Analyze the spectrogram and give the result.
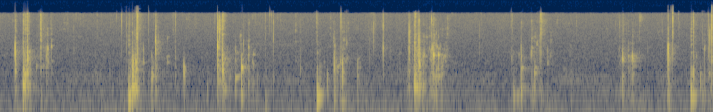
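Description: A large, hollow, clear PET plastic sunflower oil bottle with a green label, partly filled with yellow sunflower oil, is held in the hand and shaken or tilted so the oil sloshes inside. Several short, squishy, wet bursts of sloshing are heard, each with sharp, crackly plastic clicks reaching into the bright range, separated by near-silent pauses.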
